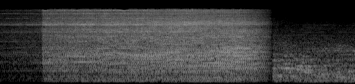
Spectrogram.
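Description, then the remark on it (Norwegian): A loud, steady burst of construction drilling rings out for about two seconds in L'Aquila, Italy, a city being rebuilt after an earthquake, then cuts off sharply, leaving quieter machinery noise from cement trucks and excavators rumbling in the background. “Dette er lyden som innbyggerne i den italienske byen har levd med i syv år.”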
